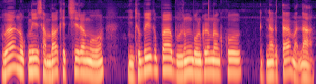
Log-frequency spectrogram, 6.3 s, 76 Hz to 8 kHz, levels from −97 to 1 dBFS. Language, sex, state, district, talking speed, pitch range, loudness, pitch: Garo, male, Meghalaya, South Garo Hills, 95 wpm, 130-150 Hz, -13 LUFS, 145 Hz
